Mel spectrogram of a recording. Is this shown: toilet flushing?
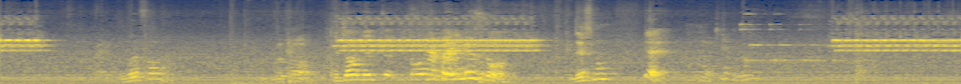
no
